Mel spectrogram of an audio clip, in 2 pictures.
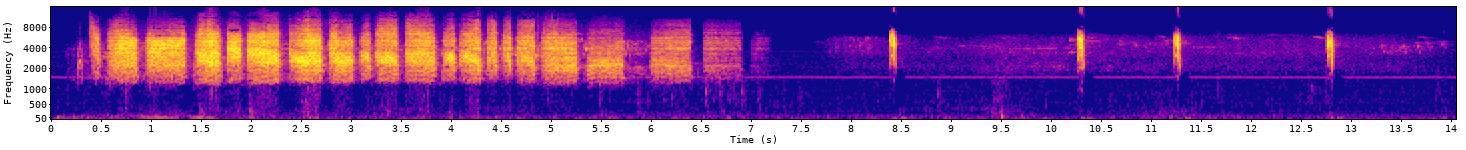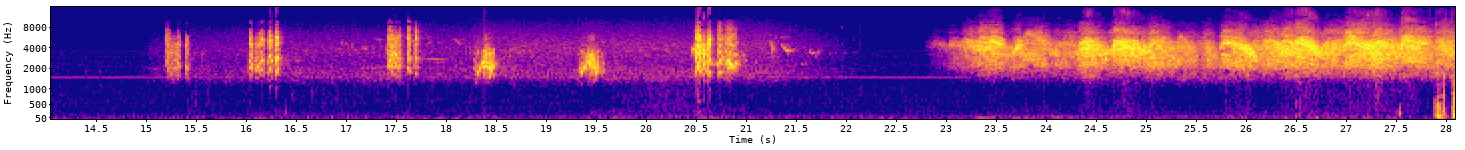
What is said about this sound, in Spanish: Mm, mira. Qué bandada. Qué barbaridad. Y en algunos casos miles de ellos, ¿no?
